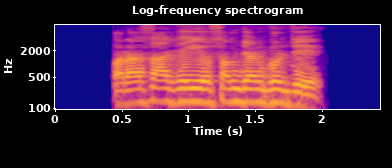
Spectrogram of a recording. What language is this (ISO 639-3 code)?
snd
